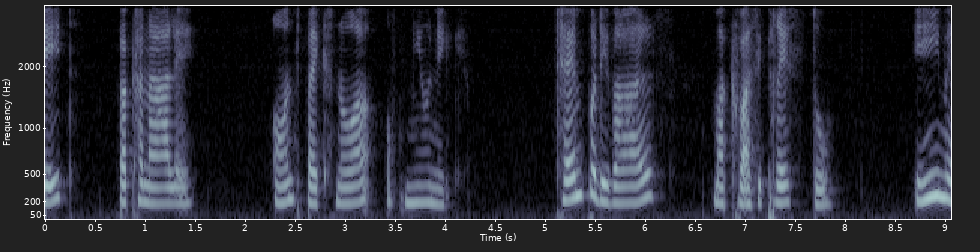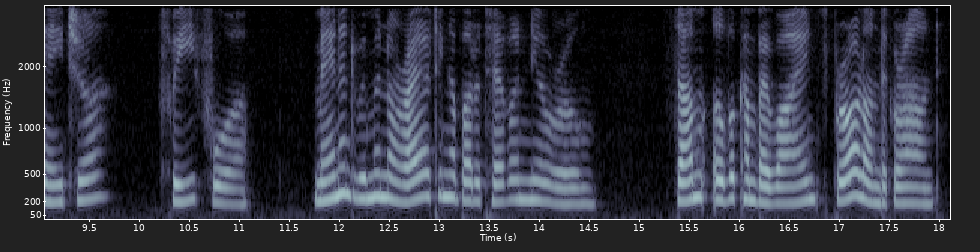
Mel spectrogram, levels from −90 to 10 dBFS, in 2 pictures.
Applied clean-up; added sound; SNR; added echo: none; none; none; none.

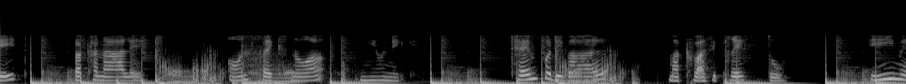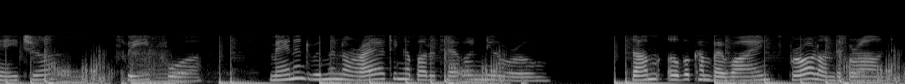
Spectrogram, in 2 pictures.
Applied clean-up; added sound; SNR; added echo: none; Drum kit; 1 dB; none.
